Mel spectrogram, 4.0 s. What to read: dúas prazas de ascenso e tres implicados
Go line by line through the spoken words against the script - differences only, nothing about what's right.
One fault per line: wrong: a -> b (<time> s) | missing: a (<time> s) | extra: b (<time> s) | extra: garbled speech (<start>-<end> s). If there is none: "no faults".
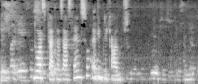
missing: tres (1.9 s)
